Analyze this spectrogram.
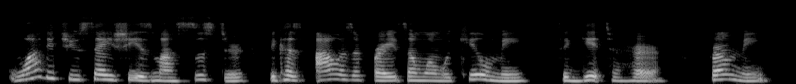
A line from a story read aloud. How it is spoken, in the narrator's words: Isaac replied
